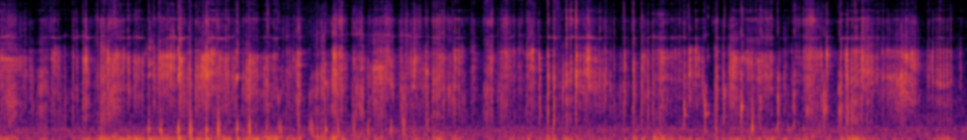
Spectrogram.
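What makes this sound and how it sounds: A small black glass cologne bottle, grenade-shaped with a raised grid texture, is held in one hand while the fingertips and short nails of the other tap and scratch across it close to the microphone. Quick, dry clicks and scratchy ticks come in irregular bursts, bright and crisp, with almost no ring after each touch.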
